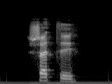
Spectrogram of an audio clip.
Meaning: alternative form of tchatter
- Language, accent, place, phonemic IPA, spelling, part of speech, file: French, France, Lyon, /tʃa.te/, chater, verb, LL-Q150 (fra)-chater.wav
